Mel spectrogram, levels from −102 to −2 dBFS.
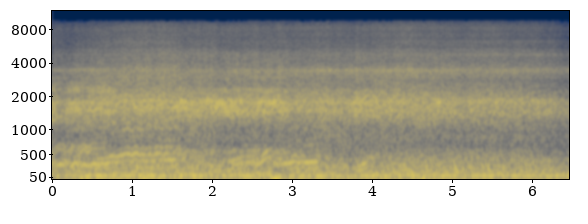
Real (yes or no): yes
